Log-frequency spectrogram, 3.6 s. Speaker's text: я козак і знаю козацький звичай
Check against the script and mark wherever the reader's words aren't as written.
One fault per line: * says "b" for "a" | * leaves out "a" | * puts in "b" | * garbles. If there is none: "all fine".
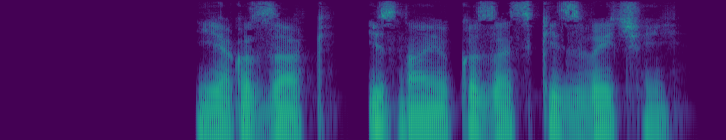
all fine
